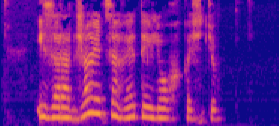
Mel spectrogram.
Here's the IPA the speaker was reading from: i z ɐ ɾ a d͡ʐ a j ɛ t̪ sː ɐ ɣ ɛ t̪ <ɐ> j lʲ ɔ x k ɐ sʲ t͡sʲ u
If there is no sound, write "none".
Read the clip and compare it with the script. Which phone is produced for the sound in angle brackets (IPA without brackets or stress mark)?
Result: ɐ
